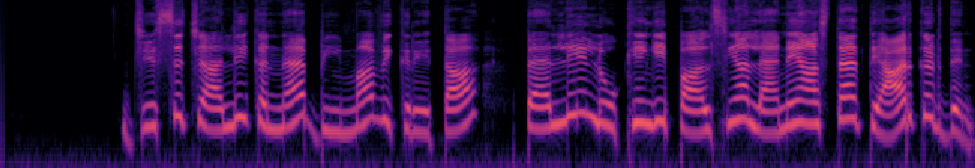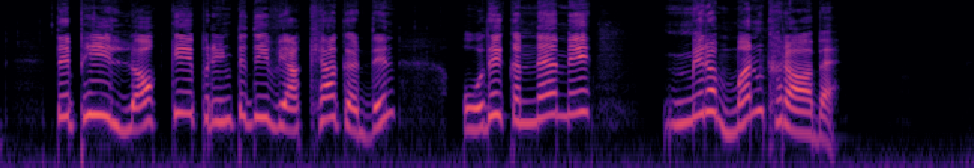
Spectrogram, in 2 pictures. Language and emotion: Dogri, disgusted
